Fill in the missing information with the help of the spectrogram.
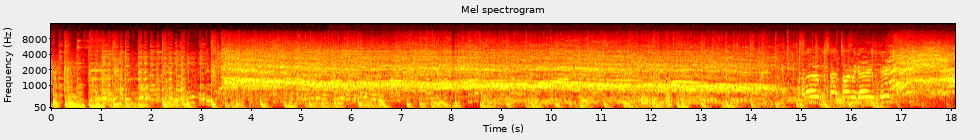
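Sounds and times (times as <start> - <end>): upbeat theme music with steady beat: 0.0 - 18.0
children cheering: 3.3 - 15.4, 16.7 - 18.0.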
